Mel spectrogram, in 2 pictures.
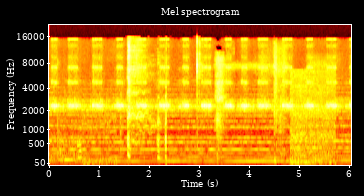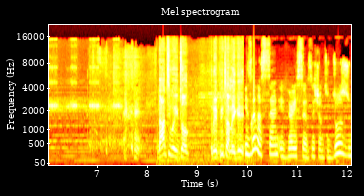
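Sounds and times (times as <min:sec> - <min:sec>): crickets chirping: 0:00.0 - 0:07.5
faint music tones: 0:00.0 - 0:12.0.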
